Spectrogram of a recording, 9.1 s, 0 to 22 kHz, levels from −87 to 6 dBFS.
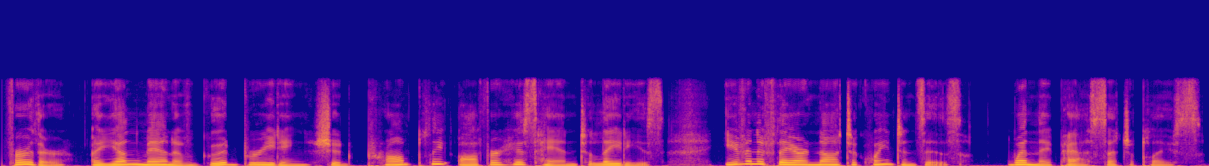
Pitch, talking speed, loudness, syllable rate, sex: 210 Hz, 165 wpm, -17 LUFS, 4.7 syllables/s, female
